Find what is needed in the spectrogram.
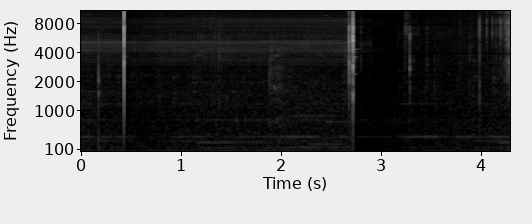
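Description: Faint television audio playing steady low held tones, with two sharp clicks: one about half a second in and a louder one just under three seconds in.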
